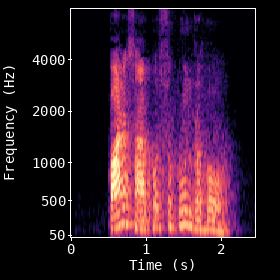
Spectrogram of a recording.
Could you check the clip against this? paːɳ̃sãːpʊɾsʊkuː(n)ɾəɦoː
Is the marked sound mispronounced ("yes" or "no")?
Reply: no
